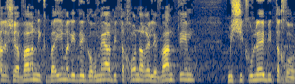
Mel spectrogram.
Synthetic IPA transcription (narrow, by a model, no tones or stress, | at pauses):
lʃeavaʁnikbaimaljed̪e̞jɡo̞ʁme̞jhabit̪aχo̞nhaʁe̞le̞vant̪imː | iʃikule̞jbit̪aχo̞n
